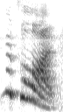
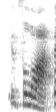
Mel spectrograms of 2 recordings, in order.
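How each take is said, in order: First: Much higher and louder, laughing it out; overwhelmed and amused; high, loud, laughing complaint; laughing exasperation. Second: Said in the usual way. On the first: Real, not acted. Repeating it through laughter.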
